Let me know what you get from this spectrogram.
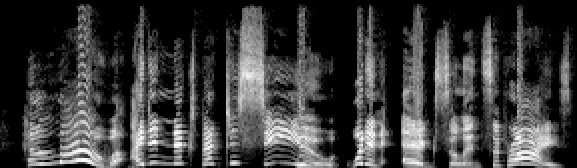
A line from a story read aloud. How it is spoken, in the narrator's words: Peter yelled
